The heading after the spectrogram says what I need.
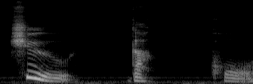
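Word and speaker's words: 中学校: And there it is, and it's pronounced chu. Chu gakko. Remember to put the ko on the end, because there are still apple cores around the school in junior high school.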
